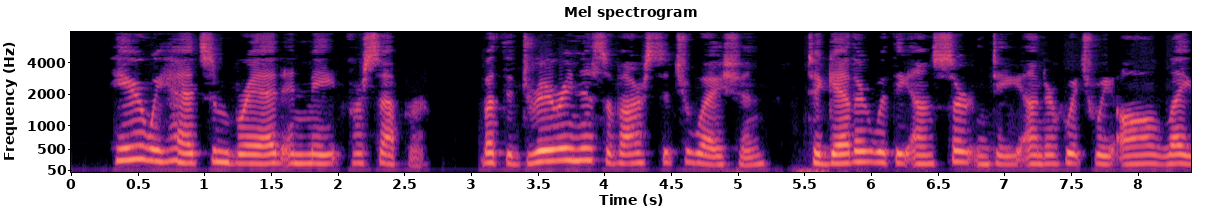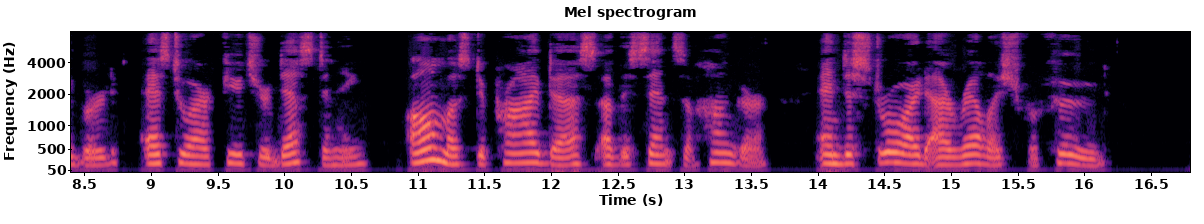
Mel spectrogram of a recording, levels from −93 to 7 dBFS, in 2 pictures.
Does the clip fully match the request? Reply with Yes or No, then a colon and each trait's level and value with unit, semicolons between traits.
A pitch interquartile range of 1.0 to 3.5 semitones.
Yes: narrow, 2.5 semitones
